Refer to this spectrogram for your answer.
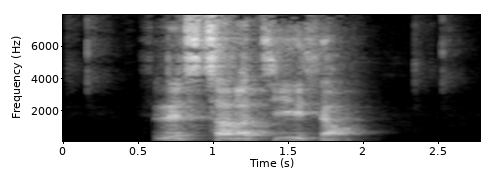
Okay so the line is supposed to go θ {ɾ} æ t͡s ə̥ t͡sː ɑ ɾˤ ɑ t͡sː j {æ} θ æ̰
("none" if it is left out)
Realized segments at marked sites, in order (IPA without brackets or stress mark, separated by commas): l, i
